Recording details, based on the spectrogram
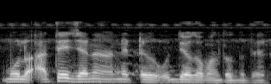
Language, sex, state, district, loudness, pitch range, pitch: Tulu, male, Karnataka, Dakshina Kannada, -16 LUFS, 100-125 Hz, 115 Hz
